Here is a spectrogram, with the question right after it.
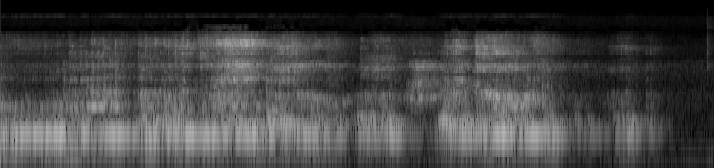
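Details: Lion giving a harsh, throaty roaring growl that swells in two long surges over about five seconds, then tails off into quiet at the end.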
